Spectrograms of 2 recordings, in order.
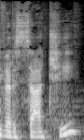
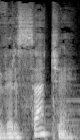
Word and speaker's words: Versace: Ni Versace, ampak je Versace.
